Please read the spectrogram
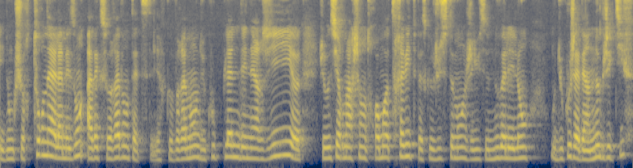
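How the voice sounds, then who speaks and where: A woman with a Parisian accent talks very fast at medium pitch, her dark, mellow tone held in fairly even intonation. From Paris region, France. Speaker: painter. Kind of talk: interview. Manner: hesitant.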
